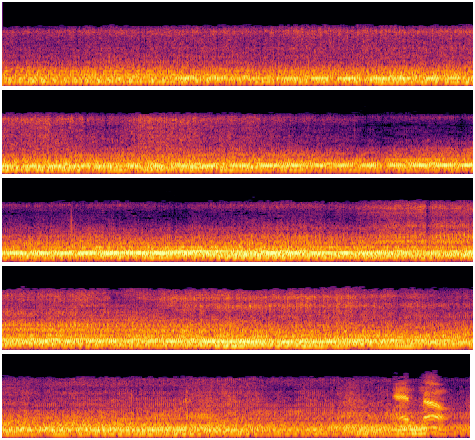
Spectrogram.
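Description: An aircraft engine drones loudly and continuously with a deep, buzzing propeller roar, its steady tone swelling slightly in the middle as the plane throttles up to take off.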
